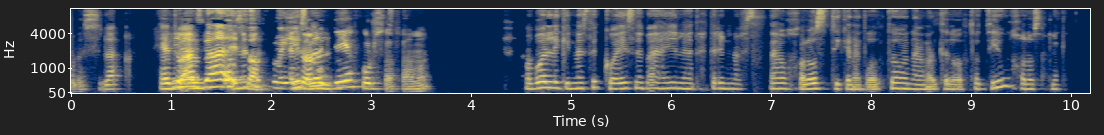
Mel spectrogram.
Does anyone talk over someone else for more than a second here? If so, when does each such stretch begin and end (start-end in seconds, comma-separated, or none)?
1.0-2.6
